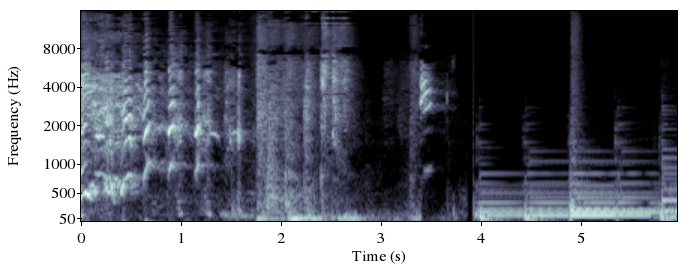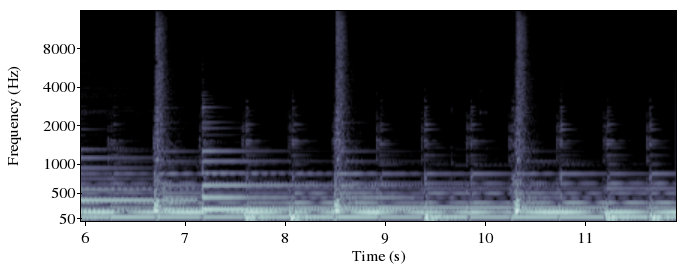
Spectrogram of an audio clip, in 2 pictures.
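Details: Laughter and voices give way to a steady guitar and bass tune with sharp percussive hits, and no animal voice.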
